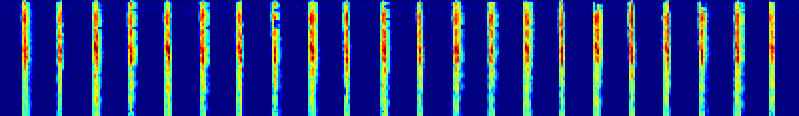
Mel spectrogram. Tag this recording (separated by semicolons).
Timer; Tick; Explosive-Paste; Tock; Movie; Time; Paste; Game; Explosive; Ticking; Bomb; Tick-Tock; Ticks; Film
